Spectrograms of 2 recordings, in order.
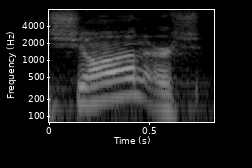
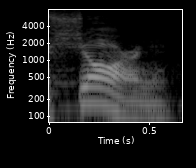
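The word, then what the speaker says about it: Shorne: So, and is it Sean or Shorn? It is Sean.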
